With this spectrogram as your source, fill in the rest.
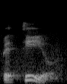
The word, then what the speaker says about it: Pitillo: Pitillo, it's funny that you spell it like that, Izzy, because Pitillo is actually Petillo.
